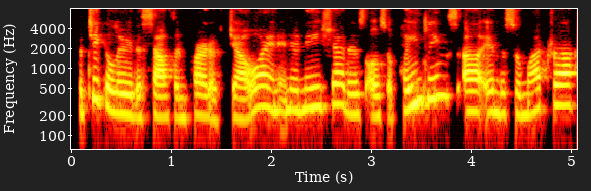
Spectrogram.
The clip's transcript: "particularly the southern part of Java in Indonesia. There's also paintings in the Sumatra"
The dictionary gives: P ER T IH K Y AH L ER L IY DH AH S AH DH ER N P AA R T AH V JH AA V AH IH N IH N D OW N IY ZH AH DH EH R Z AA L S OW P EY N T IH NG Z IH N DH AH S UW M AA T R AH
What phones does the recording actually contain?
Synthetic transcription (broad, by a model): P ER T IH K Y L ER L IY DH AH S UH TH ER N P AA R T AH V JH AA W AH IH N IH N D OW N IY ZH AH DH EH R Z AA L S OW P EY N T IH NG Z IH N DH AH S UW M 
